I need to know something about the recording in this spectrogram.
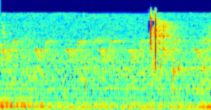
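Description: A quiet pause with a faint high chirp repeating about three times a second, like a small bird, and one sharp click about one and a half seconds in.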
